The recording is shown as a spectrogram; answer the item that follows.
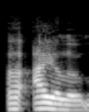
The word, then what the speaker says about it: Aiello: Aiello, like I yellow.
